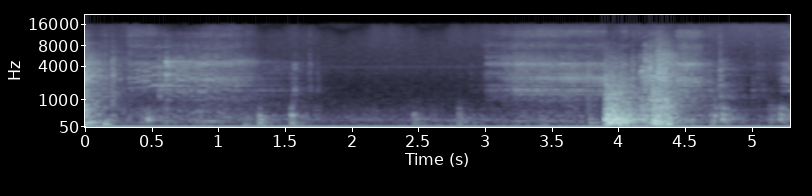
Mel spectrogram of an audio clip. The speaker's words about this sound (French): La porte s'est ouverte.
